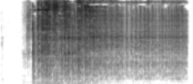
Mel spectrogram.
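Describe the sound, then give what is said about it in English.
A loud, bright clatter of coins thrown onto a table, a dense metallic jingling that lasts about two seconds, gradually thinning out before stopping abruptly. “For the first and last time today, let's throw the money on the table.”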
